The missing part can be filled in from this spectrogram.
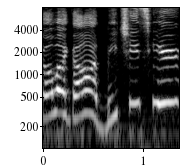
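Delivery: acted-out screaming. Retelling finding out a friend was there, retelling own screaming. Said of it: "and I was like screaming".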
